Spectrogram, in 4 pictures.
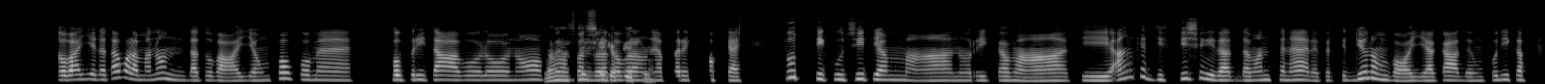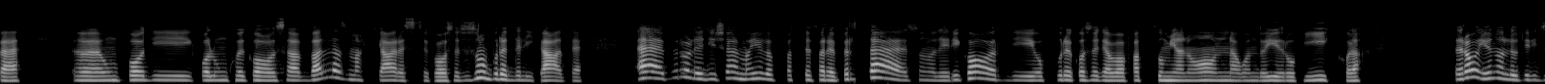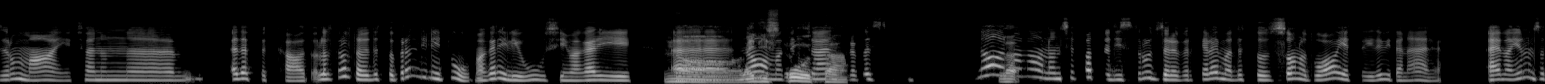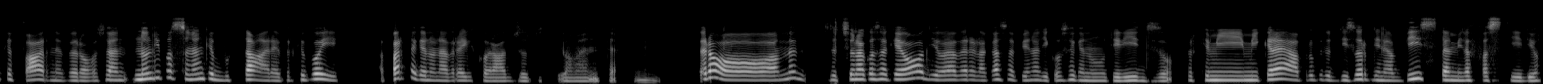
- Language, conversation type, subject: Italian, advice, Perché faccio fatica a buttare via oggetti con valore sentimentale anche se non mi servono più?
- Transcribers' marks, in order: "cioè" said as "ceh"; drawn out: "No"; other background noise; "cioè" said as "ceh"; tapping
